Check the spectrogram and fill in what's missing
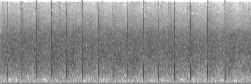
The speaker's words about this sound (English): Thank you for choosing First Pentecostal Church in Silsbee. Everyone that is a member of this church, why don't you give our guest a hand clap this morning?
